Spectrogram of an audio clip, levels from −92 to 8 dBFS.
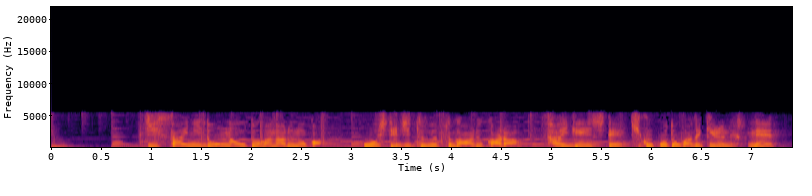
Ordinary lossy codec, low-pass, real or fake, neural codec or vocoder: AAC, 32 kbps; 5.4 kHz; real; none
